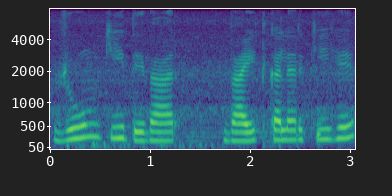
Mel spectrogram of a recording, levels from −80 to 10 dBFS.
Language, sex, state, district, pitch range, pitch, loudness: Hindi, female, Madhya Pradesh, Bhopal, 190-240 Hz, 205 Hz, -15 LUFS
